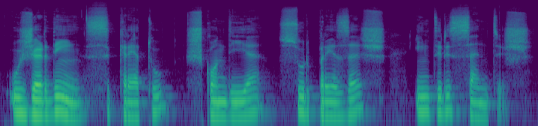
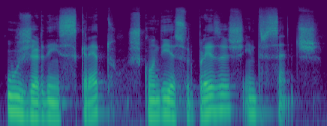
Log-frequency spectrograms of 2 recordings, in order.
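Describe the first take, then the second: First: The sentence is spoken slowly. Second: The sentence is spoken fast. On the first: "Primeiro, devagar" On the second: "Agora mais rápido"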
